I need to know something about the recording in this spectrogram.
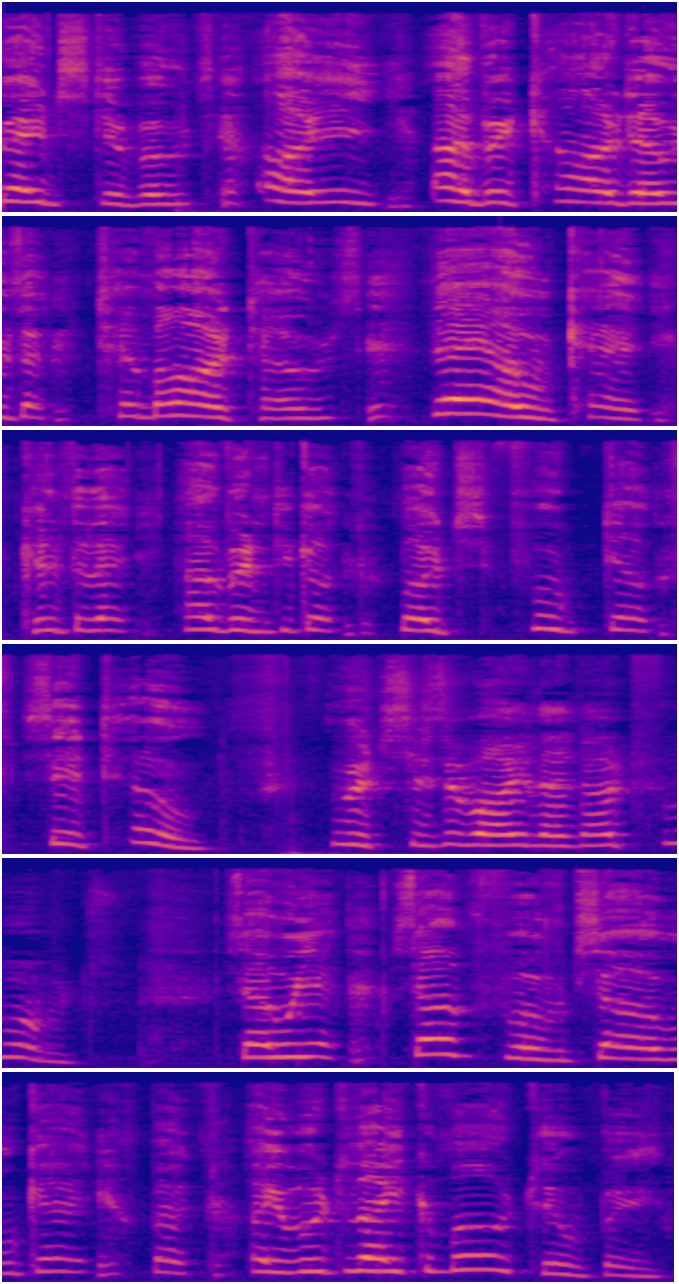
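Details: Dysarthric speech from cerebral palsy in an adult male speaking about his own condition, heavily distorted, about two weeks into trying a keto diet to see its effect on his cerebral palsy.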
